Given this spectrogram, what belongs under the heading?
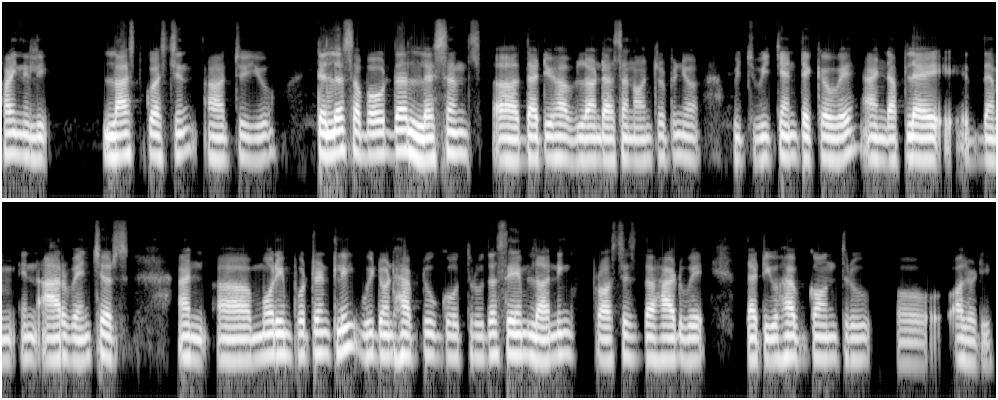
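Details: Adult male speaker; normal fluent speech.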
